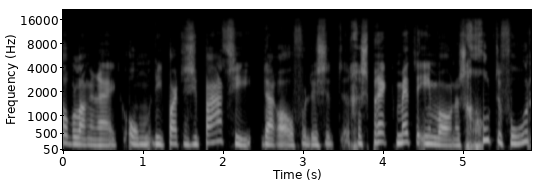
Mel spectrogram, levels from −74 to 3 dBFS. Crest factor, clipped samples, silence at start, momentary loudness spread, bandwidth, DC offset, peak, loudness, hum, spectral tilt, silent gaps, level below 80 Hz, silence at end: 20 dB; under 0.1%; 0 s; 5 LU; 17 kHz; under 0.1%; -10 dBFS; -29 LUFS; none; -4 dB/octave; none; -62 dBFS; 0 s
